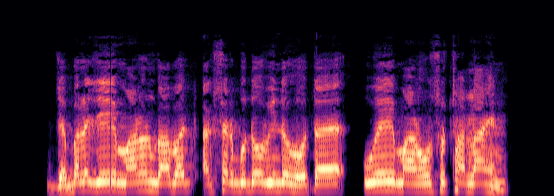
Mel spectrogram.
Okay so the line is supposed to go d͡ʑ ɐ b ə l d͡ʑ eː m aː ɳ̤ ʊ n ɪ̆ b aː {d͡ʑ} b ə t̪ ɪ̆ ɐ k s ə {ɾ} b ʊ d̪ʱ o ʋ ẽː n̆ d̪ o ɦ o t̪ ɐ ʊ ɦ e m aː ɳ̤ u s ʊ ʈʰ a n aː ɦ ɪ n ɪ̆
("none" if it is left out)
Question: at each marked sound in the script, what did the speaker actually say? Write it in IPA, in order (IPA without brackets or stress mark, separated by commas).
none, ɾ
